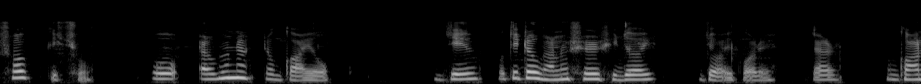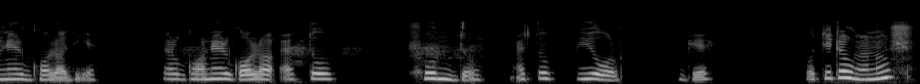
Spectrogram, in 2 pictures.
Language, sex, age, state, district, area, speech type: Bengali, female, 18-30, West Bengal, Murshidabad, urban, spontaneous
